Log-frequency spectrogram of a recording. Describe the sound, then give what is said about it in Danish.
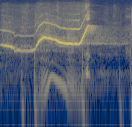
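A cartoon character in a children's Christmas song whistles a short, loud tune. The high notes slide down, swoop up and settle, and a few soft beats sound underneath. “Og så fløjter han den der.”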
